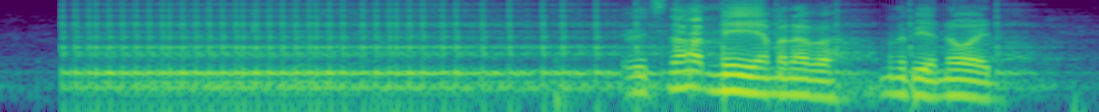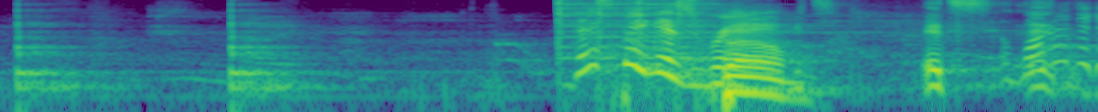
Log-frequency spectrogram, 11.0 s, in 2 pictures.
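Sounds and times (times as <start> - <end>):
prize wheel spinning: 0.4 - 5.3
speech: 3.2 - 5.2, 8.8 - 10.9.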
